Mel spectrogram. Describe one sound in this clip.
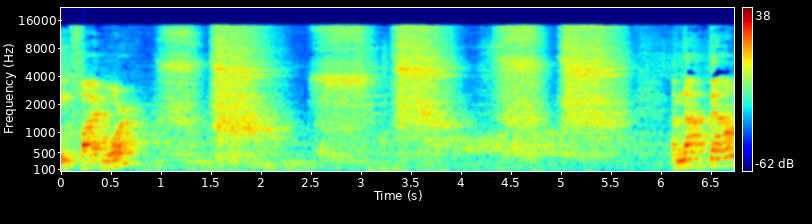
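A man breathes out hard in rhythm with his movement.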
